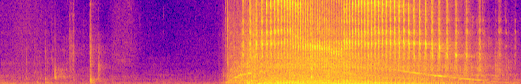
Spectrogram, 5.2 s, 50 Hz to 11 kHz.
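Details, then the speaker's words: Kipor KGE 1000Ti inverter generator, just over 10 years old, surging and stalling for years despite a replacement carburetor: with choke and fuel valve on, it catches, runs fast and buzzy for about three seconds, then sags and dies. Compression and spark are present; fuel delivery problem suspected. "We know we have compression and spark, but fuel, definitely lacking. You know, I had the choke on, the fuel valve on, and yet it stalled out."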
